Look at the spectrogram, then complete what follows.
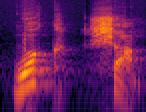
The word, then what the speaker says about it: workshop: Workshop âm 1 nha. Village âm 1 nha các bạn.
